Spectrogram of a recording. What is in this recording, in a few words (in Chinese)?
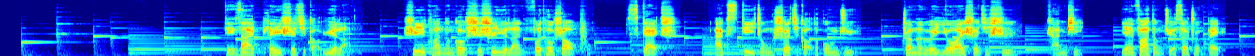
产品介绍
